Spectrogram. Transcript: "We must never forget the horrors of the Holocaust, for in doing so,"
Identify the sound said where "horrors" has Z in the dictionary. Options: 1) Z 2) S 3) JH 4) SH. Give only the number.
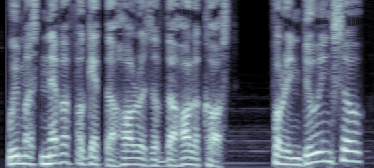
1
